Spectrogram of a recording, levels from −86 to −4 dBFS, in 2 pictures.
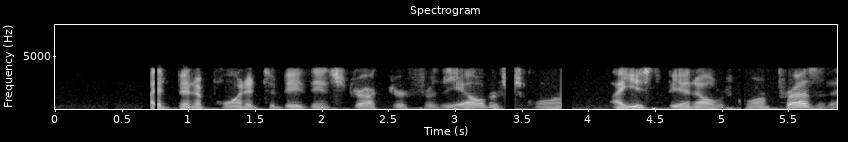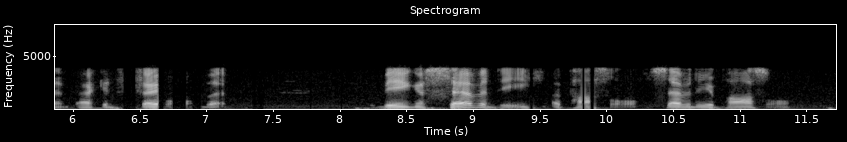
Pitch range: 100-125 Hz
